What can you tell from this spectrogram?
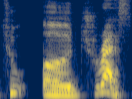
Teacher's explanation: And look at this, to address, 这 个 DD 前 面, because it's starting the word, that A is going to be a schwa. 它 没 有 被 加 强, so 这 个 母 音 是 schwa.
